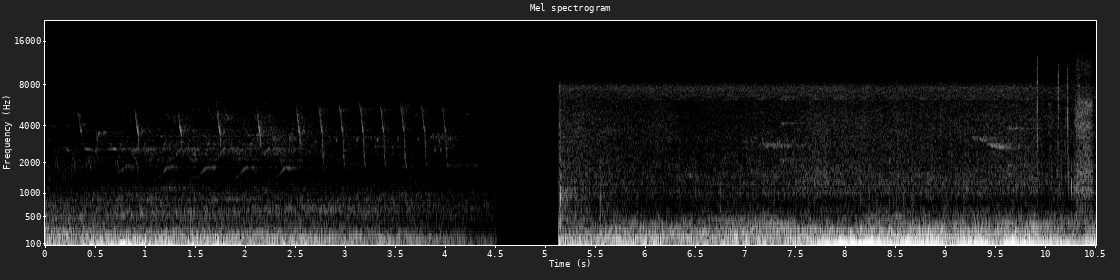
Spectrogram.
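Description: A bird singing a repeated, quickly falling chirp, about three a second, fading out about four seconds in. After a brief dead silence, a steady outdoor background with a low hum takes over.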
